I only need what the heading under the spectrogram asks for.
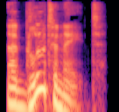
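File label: "agglutinate", British English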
